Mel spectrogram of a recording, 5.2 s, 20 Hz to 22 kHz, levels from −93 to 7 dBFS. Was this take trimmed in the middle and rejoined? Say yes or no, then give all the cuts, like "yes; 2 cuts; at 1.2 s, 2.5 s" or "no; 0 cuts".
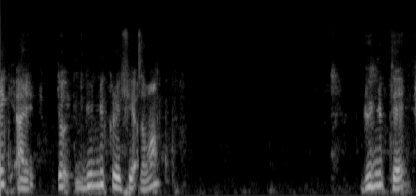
yes; 1 cut; at 1.7 s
